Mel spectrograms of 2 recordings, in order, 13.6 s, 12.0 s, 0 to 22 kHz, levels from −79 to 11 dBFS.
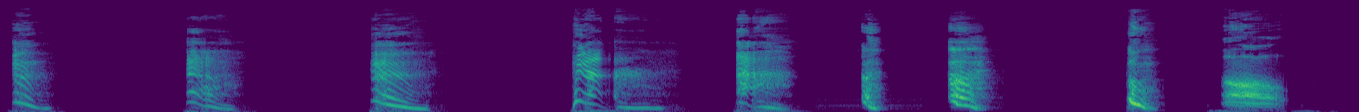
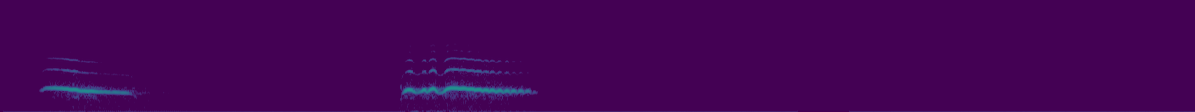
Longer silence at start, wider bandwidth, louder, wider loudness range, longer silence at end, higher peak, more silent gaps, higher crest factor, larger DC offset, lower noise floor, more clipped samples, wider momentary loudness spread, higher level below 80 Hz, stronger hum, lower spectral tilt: second, 0.1 s vs 0.4 s; about the same, 16 kHz vs 16 kHz; first, -21 LUFS vs -41 LUFS; second, 8 LU vs 11 LU; second, 0.8 s vs 6.65 s; first, 0 dBFS vs -32 dBFS; first, 0.71-1.83 s, 2.63-3.67 s, 4.55-5.69 s, 6.91-7.31 s, 10.07-11.25 s, 11.75-12.06 s vs none; first, 24 dB vs 16 dB; neither; second, -72 dBFS vs under -90 dBFS; neither; first, 20 LU vs 16 LU; first, -62 dBFS vs -88 dBFS; neither; first, -4 dB/octave vs -2.5 dB/octave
